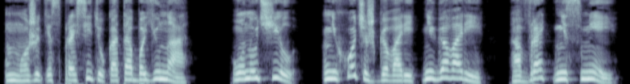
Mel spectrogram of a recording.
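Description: A woman's voice: medium pitch, expressive, normal speed, dry recording, studio quality, voice pushed up, natural voice. A woman voicing a hot-tempered peasant lad who blusters indignantly.

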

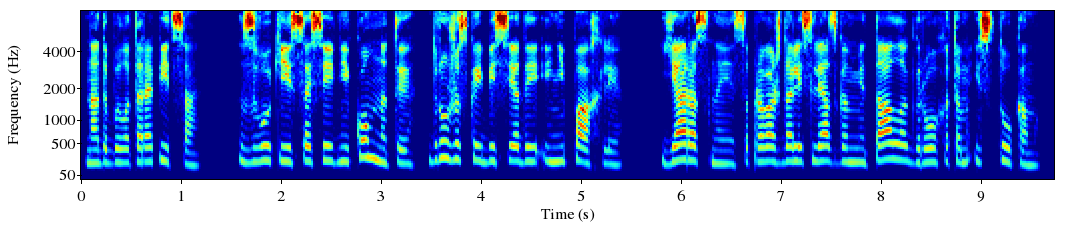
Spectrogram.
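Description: A woman narrating a fantasy audiobook with brisk, lively storytelling. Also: medium pitch, dry recording, studio quality.

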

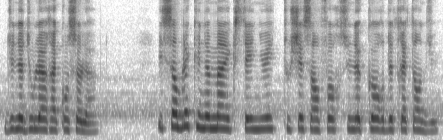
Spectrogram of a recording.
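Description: A woman reading a literary short story aloud in a measured, steady narration. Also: fairly high pitch. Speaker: audiobook reader.

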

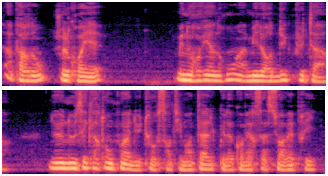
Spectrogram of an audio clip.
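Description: A cold, sardonic English nobleman, read by a man in a mellow, husky voice. He needles and threatens with unhurried, icy courtesy. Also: mid-range voice, steady tone, lightly acted. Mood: mocking. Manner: sardonic, coolly menacing. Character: cold, mocking English lord, middle-aged.

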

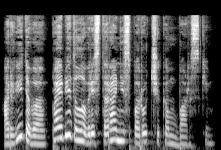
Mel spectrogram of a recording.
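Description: A woman narrating a literary short story in an expressive storytelling manner. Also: mid-range voice, brisk, breathy edge. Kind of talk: literary reading.

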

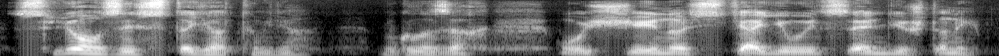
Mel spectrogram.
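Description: Male narrator, husky low voice, lively intonation, dry close sound, tense first-person audiobook read. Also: unhurried, no echo. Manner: tense, emotive storytelling.

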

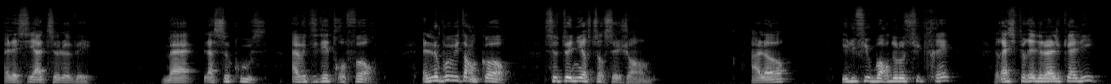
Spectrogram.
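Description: A man narrating a classic novel as an audiobook, reading expressively. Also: mid-range voice. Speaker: audiobook reader.

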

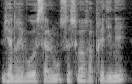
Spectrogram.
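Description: Male narrator doing wealthy teasing gentleman, audiobook, mellow raspy tone. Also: mid-range voice, steady tone, brisk, close to an everyday voice. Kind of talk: audiobook reading.

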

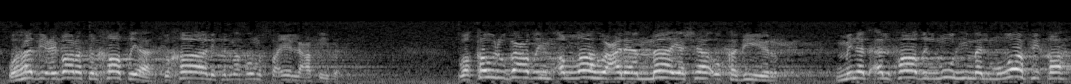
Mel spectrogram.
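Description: A man preaching a Friday sermon in a very high voice, moving along at a brisk clip and stretching out key words to stress them. His voice rings through a large mosque hall with a long echo, and the recording sounds muffled and lo-fi. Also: fairly bright tone. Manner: addresses the congregation directly, drawing out words for emphasis.

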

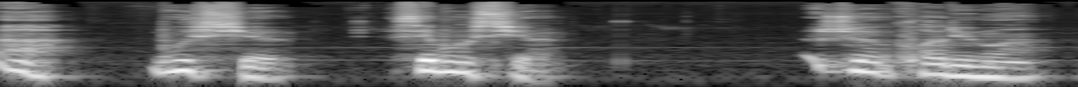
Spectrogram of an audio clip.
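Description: A man's voice: mid-range voice, unhurried, dark tone, husky. A man voicing a flustered, greedy bourgeois husband who stammers and then blusters in annoyance. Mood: hesitant.

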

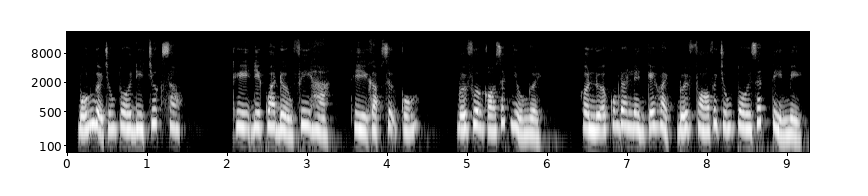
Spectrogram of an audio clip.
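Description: A woman's voice: medium pitch, warm tone, breathy edge, natural voice. A woman reading a dutiful male bodyguard. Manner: dutiful, matter-of-fact report. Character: male bodyguard reporting to his boss.

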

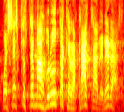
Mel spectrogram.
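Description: Un hombre que interpreta a un español de mediana edad, grosero y exaltado, con acento de España, que grita y maldice sin parar. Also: male voice, high-pitched, lively intonation, brisk, creaky, slightly rough, pitched above the performer's own voice, heavily acted. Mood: furious. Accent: Spanish from Spain, put on. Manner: swearing, loud and exasperated. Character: crude hot-headed Spanish man, middle-aged.

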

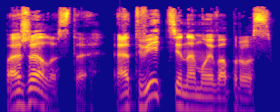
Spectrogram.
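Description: A man's voice: sits low, lively intonation, a little slow, gravelly, a bit bright, no room sound, clean studio sound, pitched below the performer's own voice, full character voice. A man reading the part of a male commissar who asks questions formally during an interrogation. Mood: formal questioning.

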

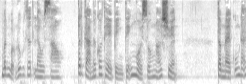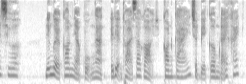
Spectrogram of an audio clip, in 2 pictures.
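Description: Husky low-voiced woman storyteller. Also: expressive, a little fast, warm tone. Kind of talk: scripted audiobook narration.

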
